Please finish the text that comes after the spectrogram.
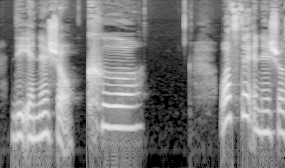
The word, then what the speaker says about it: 科: When you see the English letter K in Pinyin, the pronunciation is 科. It's like the K in the English word kid, but push stronger air out from the very back of your tongue and your throat when you say it.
